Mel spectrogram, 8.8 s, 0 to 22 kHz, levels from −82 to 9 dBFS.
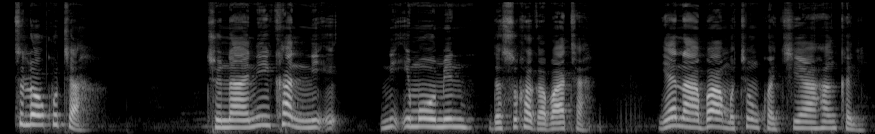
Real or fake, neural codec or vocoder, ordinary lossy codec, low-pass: real; none; none; none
